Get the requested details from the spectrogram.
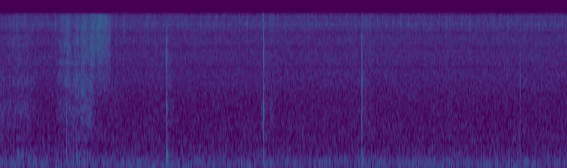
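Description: Slow fingertip and nail taps land on the cover of an orange paperback novel of solid paper resting on a blanket. After a soft brushing rustle near the start, three short, dry, bright taps sound over a quiet, low hiss, each spaced about a second and a half apart and dying away almost at once.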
